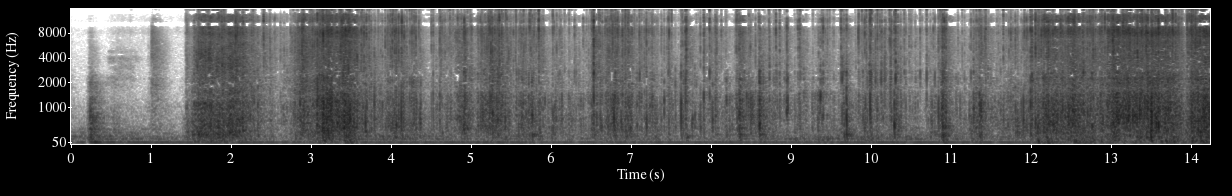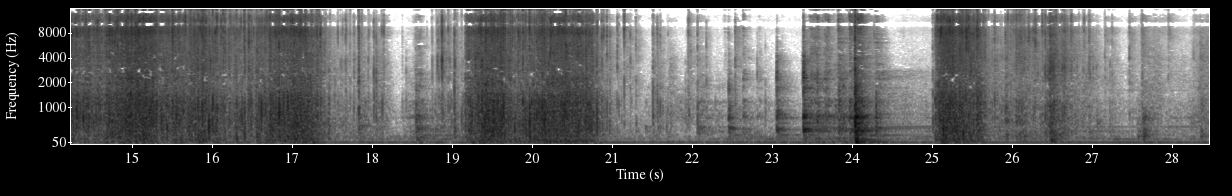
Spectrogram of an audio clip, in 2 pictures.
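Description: Plastic bread bag crinkling and rustling in long bursts as slices are taken out, then a single sharp click near the end.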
